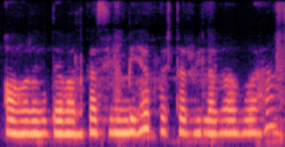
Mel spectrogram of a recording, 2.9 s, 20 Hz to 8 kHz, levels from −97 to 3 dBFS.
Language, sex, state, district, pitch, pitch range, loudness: Hindi, female, Bihar, West Champaran, 220 Hz, 215-230 Hz, -16 LUFS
